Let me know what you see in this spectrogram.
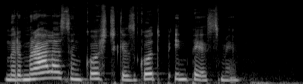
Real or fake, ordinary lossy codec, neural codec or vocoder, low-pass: fake; none; vocoder, 48 kHz, 128 mel bands, Vocos; 19.8 kHz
